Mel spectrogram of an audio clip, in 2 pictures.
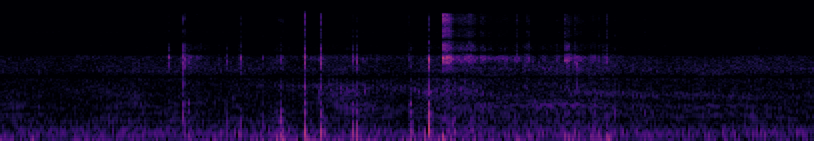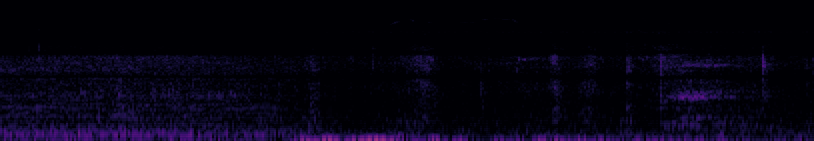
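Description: A few faint clicks and knocks from a hand-held camera being moved about, over a quiet background.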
